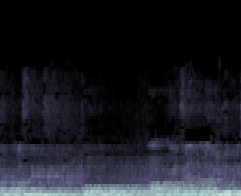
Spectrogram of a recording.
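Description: A woman singing into a corded microphone through a PA in long held notes. The pitch steps to a new note twice.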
